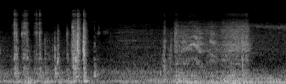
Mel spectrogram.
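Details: 2000 Dodge Dakota whose owner reports it sometimes won't start for 30 minutes, seemingly worse when hot: a brief burst of quick cranking pulses, then it fires right up and settles into a steady, even idle; a clean, normal start.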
